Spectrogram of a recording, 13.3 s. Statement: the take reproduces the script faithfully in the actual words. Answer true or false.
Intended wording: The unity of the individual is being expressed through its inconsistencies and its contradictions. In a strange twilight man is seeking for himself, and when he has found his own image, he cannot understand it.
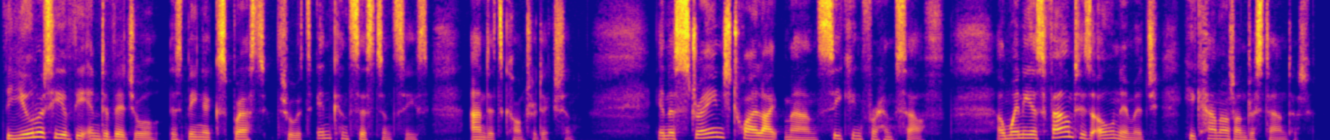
false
